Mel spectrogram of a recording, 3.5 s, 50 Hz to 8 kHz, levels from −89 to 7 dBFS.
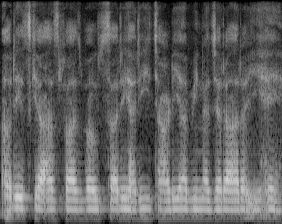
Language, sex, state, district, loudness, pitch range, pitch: Hindi, male, Rajasthan, Jaipur, -18 LUFS, 125-130 Hz, 125 Hz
